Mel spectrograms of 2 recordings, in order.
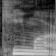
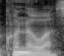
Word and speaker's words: quinoa: There's two different pronunciations. I remember going to a health food shop and said, "You're pronouncing that wrong." But then another person said, "No, you can pronounce it quinoa or quinoa."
